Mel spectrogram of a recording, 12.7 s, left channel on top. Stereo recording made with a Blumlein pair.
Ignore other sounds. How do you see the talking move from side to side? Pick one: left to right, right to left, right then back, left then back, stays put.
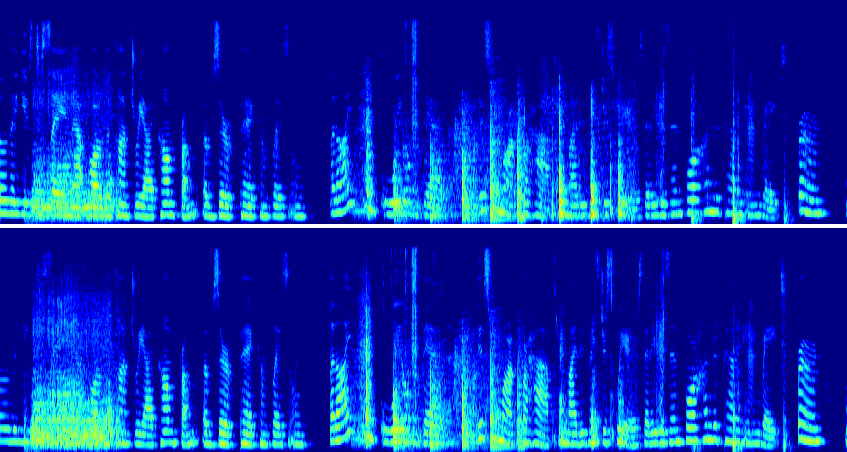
left to right.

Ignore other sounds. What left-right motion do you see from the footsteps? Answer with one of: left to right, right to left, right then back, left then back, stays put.
left then back.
